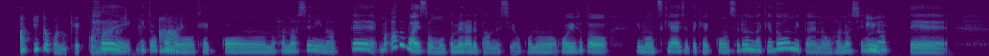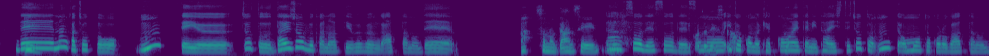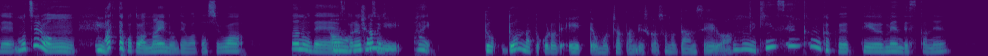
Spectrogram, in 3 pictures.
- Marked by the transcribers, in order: tapping
- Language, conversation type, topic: Japanese, advice, 家族の集まりで意見が対立したとき、どう対応すればよいですか？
